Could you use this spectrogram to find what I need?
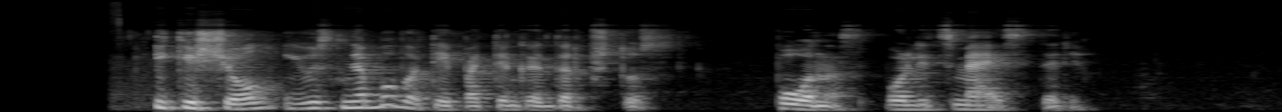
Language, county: Lithuanian, Kaunas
